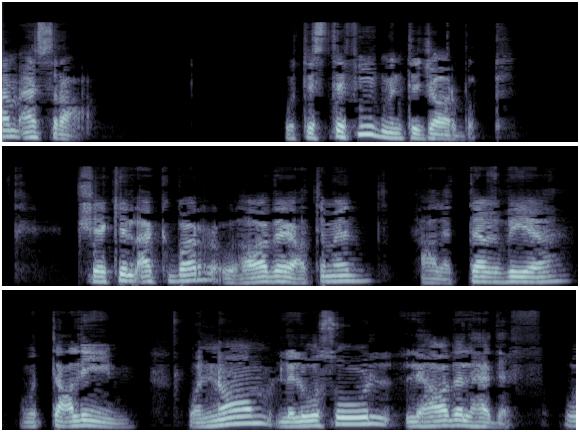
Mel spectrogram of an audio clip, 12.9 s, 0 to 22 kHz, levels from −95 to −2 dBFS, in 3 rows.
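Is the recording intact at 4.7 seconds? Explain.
No. At 4.7 seconds, as across the whole clip, there's heavy damage that sounds like HE-AAC compression. Nothing comes through above 11.8 kHz, and the treble is likely rebuilt by copying lower bands upward, so s sounds come out gritty and lispy. That fits a very low bitrate of around 16 kbps.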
